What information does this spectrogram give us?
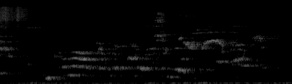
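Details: Aviary budgerigars talking to each other: soft, tonal, speech-like warbling in wavering strands with a few higher squeaks, one bird chattering continuously while others murmur.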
